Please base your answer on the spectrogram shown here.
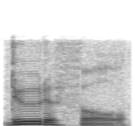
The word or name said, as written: dutiful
